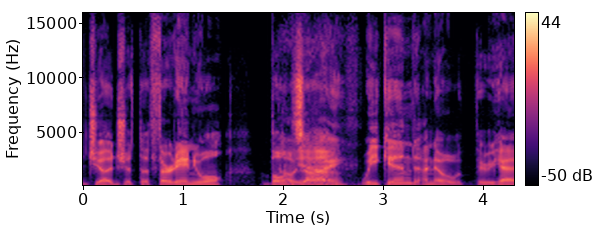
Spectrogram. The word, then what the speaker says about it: bonsai: So now I know how to say it correctly. Bonesai bonesai that's how you do it.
